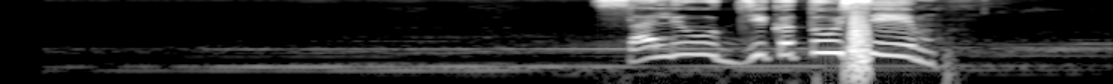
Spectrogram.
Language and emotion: Russian, positive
